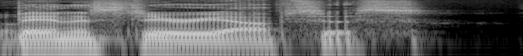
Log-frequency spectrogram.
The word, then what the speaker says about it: Banisteriopsis: Yeah, but if it's it's pronounced like it looks. – Yeah, though. Banisteriopsis. – You got it.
